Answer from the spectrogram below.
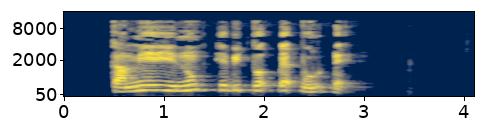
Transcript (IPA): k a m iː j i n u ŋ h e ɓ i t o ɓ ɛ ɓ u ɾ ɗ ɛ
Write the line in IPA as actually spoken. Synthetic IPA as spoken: k a m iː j i n u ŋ h e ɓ i t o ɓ ɛ ɓ u ɾ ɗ ɛ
